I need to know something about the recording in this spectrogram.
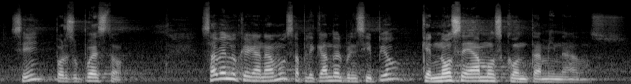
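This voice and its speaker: Un pastor mexicano de mediana edad predicando con énfasis y haciendo preguntas a la congregación. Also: male voice, a little high. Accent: Mexican Spanish. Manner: emphatic, asks the congregation questions. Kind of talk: sermon. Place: church hall. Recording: reverberant church hall, faint hiss.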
